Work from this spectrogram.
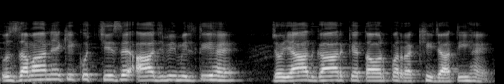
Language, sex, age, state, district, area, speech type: Urdu, male, 18-30, Bihar, Purnia, rural, spontaneous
